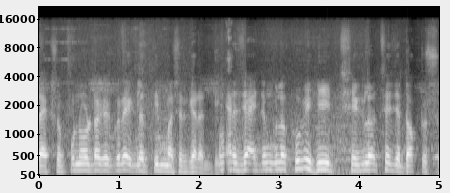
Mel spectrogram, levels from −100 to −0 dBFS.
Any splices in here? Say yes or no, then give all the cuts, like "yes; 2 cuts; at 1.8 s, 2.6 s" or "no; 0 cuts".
yes; 1 cut; at 2.4 s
